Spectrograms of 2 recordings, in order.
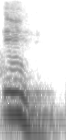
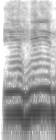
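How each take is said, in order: First: The syllable ends cleanly on the 'h'. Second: An extra 'i' vowel follows the 'h'. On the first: The speaker calls it right. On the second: The speaker calls it wrong. "ইহি না"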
